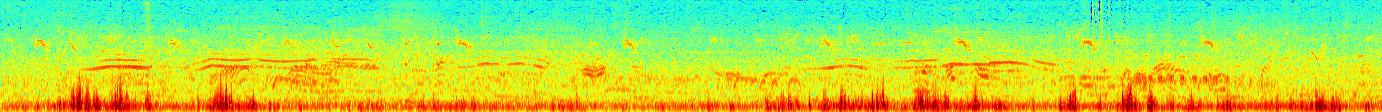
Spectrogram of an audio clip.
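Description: Ducklings peep repeatedly close by.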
